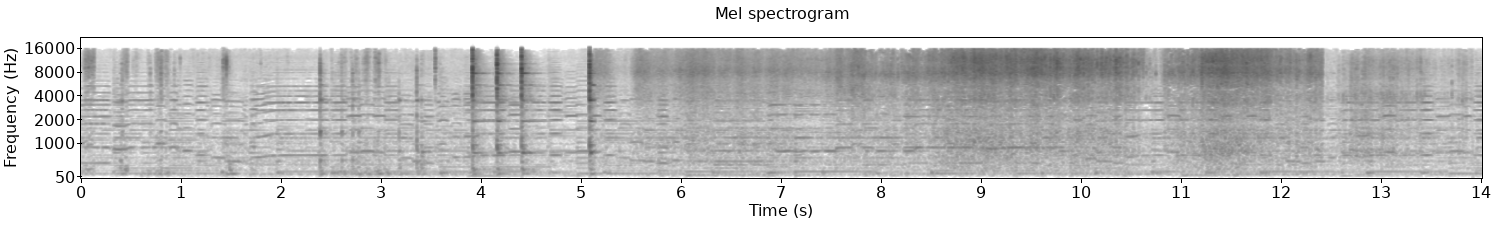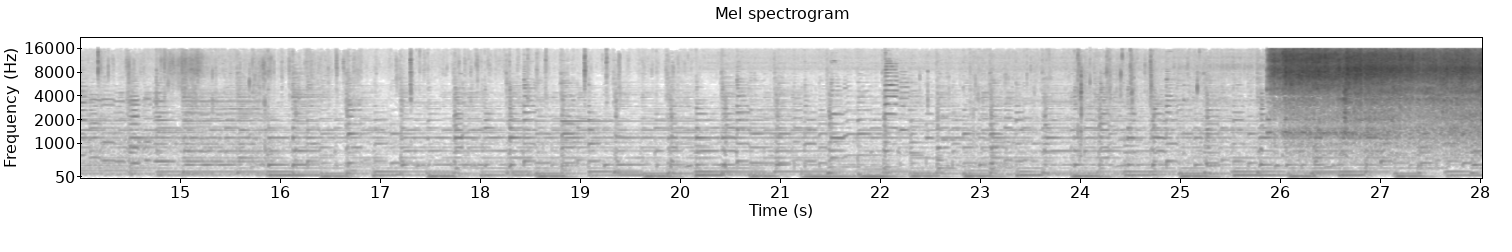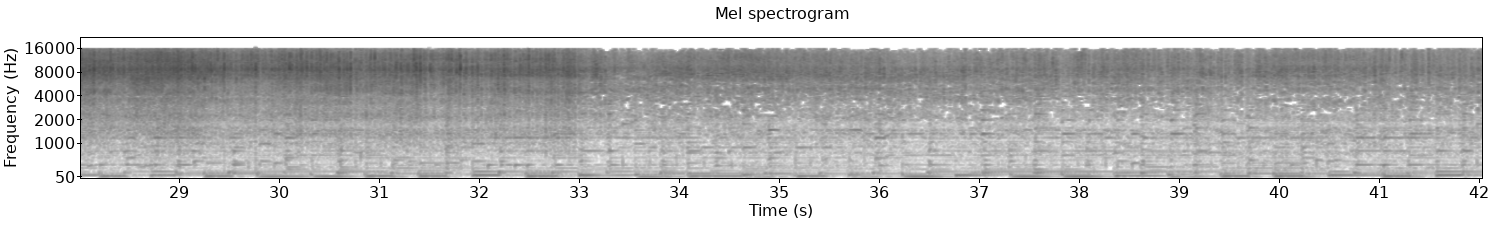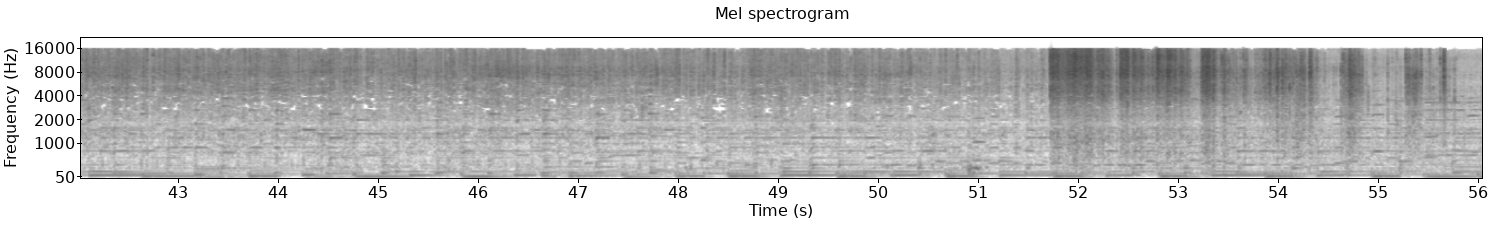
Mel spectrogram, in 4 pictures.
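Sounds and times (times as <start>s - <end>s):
batter sizzling in hot oil: 2.4s - 15.2s, 25.8s - 55.9s.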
